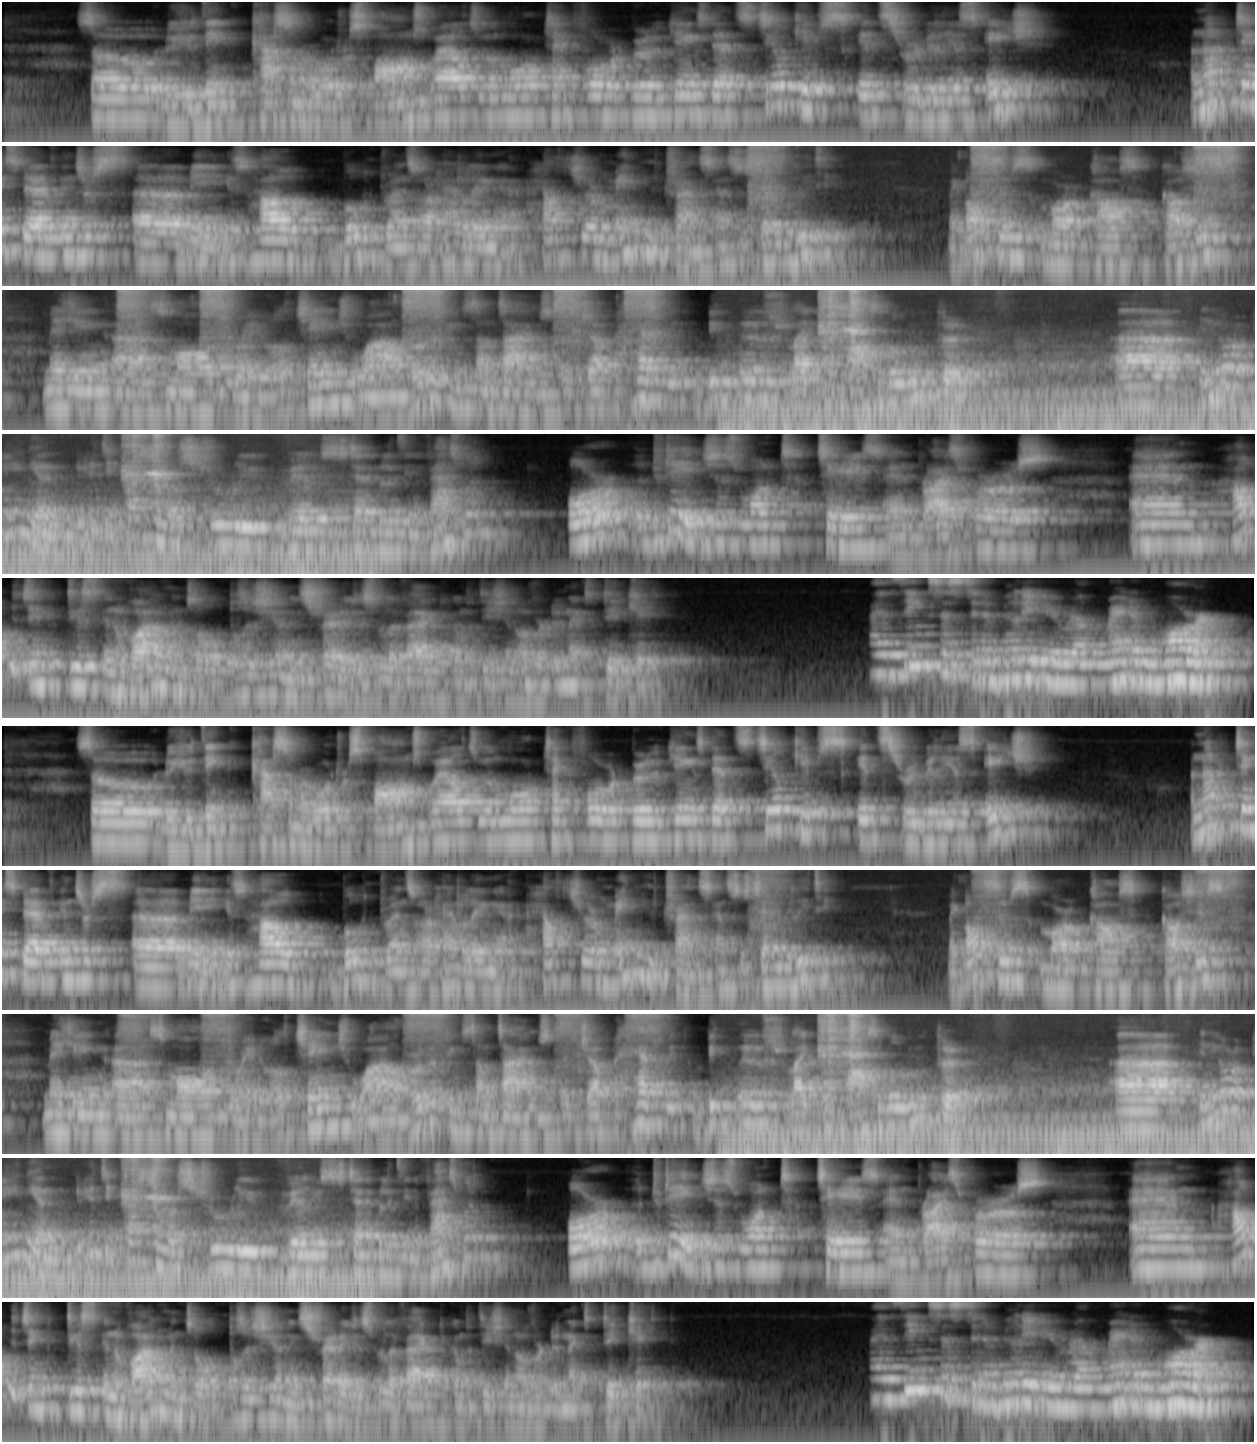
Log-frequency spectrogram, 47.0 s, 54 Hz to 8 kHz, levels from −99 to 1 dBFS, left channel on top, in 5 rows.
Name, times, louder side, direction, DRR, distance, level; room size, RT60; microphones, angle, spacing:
voice 1, 0.6-7.7 8.9-15.6 16.5-18.6 19.1-26.0 27.1-31.7 32.4-36.0 36.6-42.4, right 2 dB, 40° right, 2 dB, 0.4 m, -29 dB
sound 1, 15.0-15.4 16.6-17.0 18.3-18.7 19.6-20.6 21.7-22.2 22.9-23.8, left 4 dB, 60° left, 0.5 m, -32 dB
sound 2, 24.1-30.9, equal, 15° right, 0.8 m, -32 dB
voice 2, 44.1-46.6, left 1 dB, 15° left, -10 dB, 0.9 m, -25 dB
3.0 x 2.0 x 2.6 m, 0.98 s
head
